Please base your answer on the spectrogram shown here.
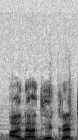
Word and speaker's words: अनधिकृत: पर हम जब न या अन्न और अधिकृत इन दो शब्दों से मिलकर बने अनधिकृत शब्द के अपने संप्रत्यय को दृढ़ कर लें तो संभवतः भूल से भी इस शब्द के उच्चारण और लेखन में अशुद्धि नहीं होगी। तो यह शब्द अनधिकृत इस रूप में ही है।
